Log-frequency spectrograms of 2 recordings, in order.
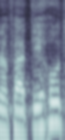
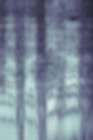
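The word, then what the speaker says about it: مفاتيح: Tadi saya keliru membacanya inna minannas mafatiha lil khairi. Ya bukan nafatihu tetapi mafatihah lil khairi.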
